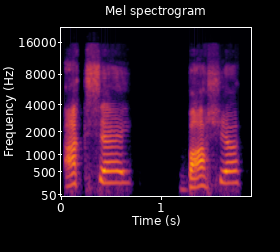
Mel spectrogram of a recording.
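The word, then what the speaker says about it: Akshay Bhatia: Akshay Badia.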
